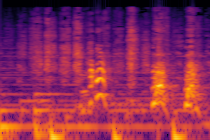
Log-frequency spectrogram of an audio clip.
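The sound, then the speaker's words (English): A dog makes a rapid series of panting breaths and short, whiny vocal yelps, with a low rumbling rub in the background and no one talking. “But then you met your stupid dog.”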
